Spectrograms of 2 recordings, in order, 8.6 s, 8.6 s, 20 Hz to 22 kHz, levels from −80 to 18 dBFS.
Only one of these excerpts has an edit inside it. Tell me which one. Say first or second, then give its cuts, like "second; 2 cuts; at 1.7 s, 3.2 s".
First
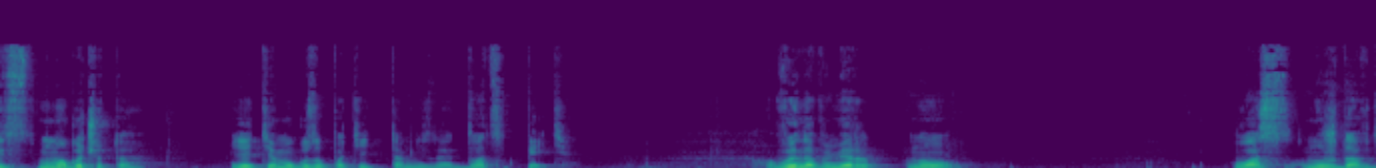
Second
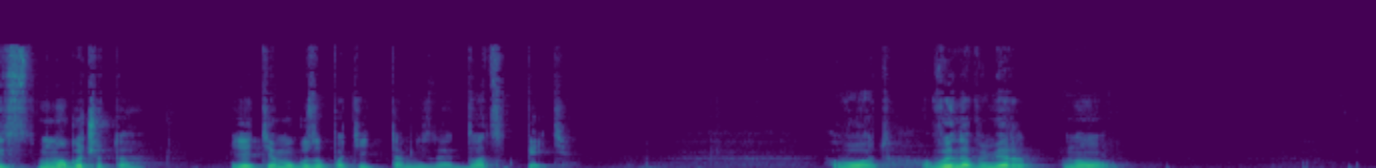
first; 1 cut; at 4.7 s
